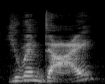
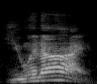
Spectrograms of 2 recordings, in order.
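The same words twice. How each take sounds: First: The D at the end of 'and' is pronounced. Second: The D at the end of 'and' is dropped. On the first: The speaker calls it wrong. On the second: The speaker calls it right. "we say you and I. The N cancels the D"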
